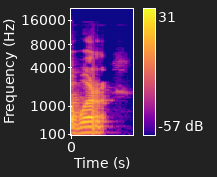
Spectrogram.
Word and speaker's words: were: ese escrito were, que tendemos a decir siempre we're o were o lo que sea, were, la pronunciación es were, were, u y una r genérica, were, were, were, were, we were here.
